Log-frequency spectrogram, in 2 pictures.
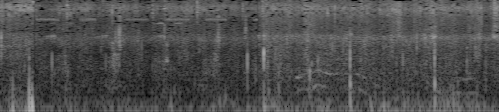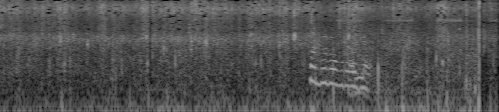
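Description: Footsteps scuff on a wet paved path.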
